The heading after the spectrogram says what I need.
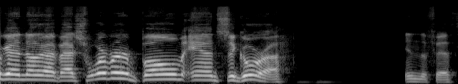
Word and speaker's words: Bohm: You pronounce it Bohm, not Bomb.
